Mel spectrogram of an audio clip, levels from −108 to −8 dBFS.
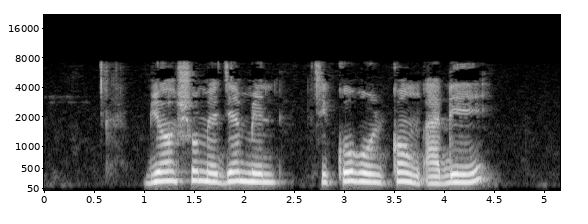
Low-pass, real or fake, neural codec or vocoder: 7.2 kHz; real; none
